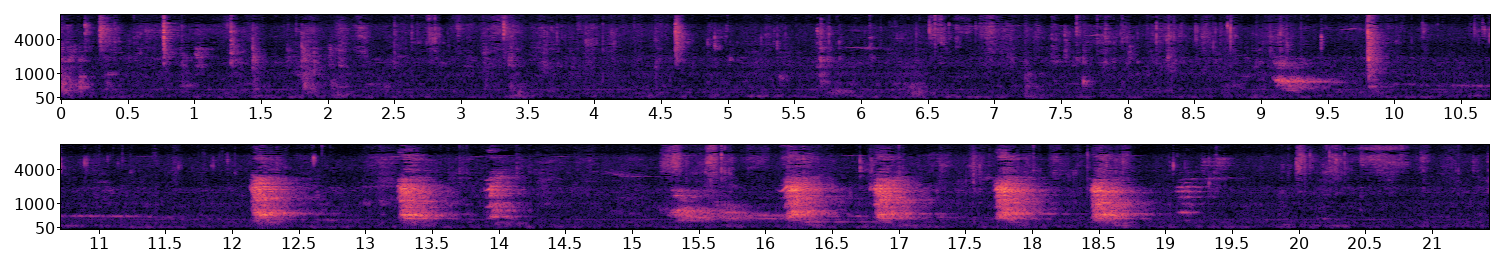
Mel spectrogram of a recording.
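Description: A dog barking, about eight short separate barks over the second half, in a shelter kennel; before that only faint clicks.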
